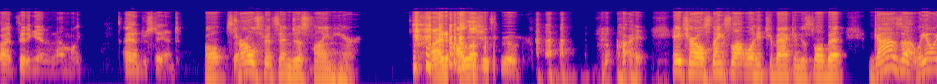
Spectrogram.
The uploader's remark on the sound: We held our Zoom Session. Two international guests were a part of the show.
